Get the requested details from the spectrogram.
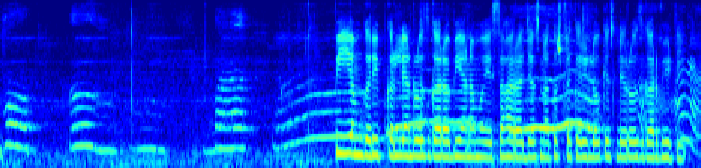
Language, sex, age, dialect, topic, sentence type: Marathi, female, 25-30, Northern Konkan, banking, statement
